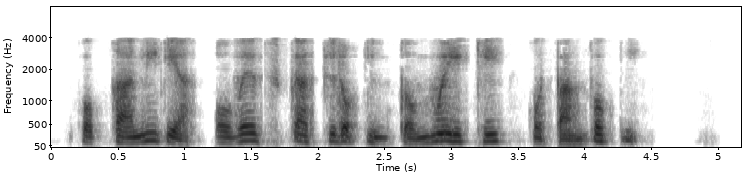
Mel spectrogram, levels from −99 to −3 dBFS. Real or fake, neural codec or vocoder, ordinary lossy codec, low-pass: fake; codec, 16 kHz, 1 kbps, FunCodec, trained on LibriTTS, 50 frames a second; AAC, 16 kbps; 7.2 kHz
